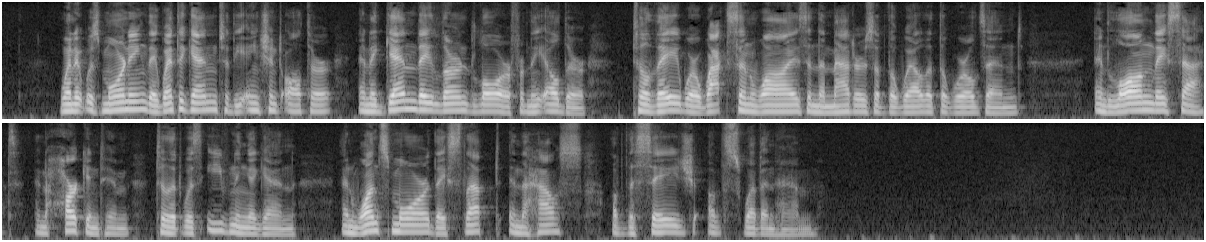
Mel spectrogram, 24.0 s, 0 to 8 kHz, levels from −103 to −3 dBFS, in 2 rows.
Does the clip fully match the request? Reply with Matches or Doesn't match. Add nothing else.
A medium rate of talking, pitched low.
Matches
